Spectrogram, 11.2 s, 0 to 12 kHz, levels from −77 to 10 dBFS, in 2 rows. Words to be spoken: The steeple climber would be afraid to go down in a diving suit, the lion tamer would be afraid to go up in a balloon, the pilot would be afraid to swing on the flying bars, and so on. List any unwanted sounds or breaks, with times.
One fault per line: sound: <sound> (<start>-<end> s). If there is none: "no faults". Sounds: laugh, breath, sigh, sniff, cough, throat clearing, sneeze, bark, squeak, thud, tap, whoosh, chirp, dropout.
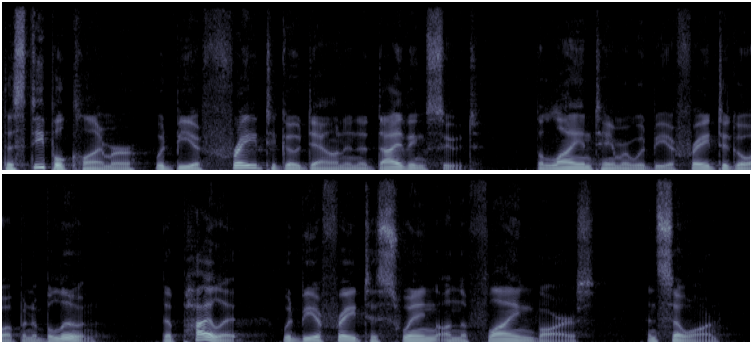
no faults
